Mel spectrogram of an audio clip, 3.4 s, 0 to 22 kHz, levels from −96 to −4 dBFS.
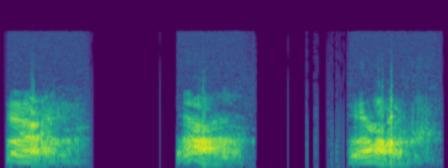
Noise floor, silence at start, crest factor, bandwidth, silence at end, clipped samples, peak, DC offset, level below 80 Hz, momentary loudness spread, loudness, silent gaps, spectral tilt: under -90 dBFS; 0.05 s; 18 dB; 11 kHz; 0.1 s; under 0.1%; 0 dBFS; under 0.1%; -52 dBFS; 17 LU; -16 LUFS; 0.69-1.32 s, 1.92-2.45 s; -7.5 dB/octave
